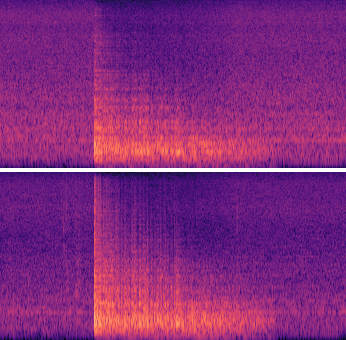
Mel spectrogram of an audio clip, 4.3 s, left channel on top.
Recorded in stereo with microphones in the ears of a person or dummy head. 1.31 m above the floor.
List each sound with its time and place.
1.2 s an explosion: 80° right, 0.6 m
